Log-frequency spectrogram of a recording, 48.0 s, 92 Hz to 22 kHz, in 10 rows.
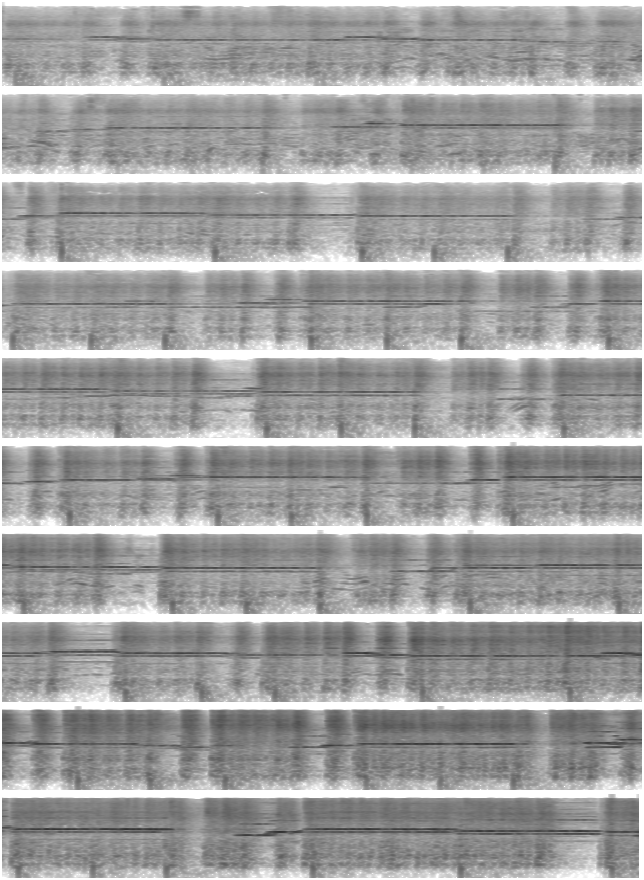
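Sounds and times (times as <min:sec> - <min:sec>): flute melody: 0:00.0 - 0:47.9
marching drum beat: 0:00.0 - 0:47.9.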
